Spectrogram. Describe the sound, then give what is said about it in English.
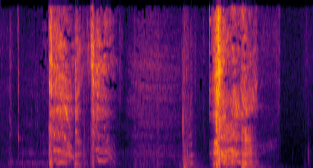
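A few harsh coughs and raspy throat clearing come in short bursts while a cough drop is being taken, with a brief pause in the middle before a louder, longer clearing of the throat. No one speaks. “All right, I was trying not to use a cough drop, but the cough drop is now being deployed.”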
